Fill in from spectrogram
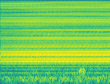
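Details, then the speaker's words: Amana condensing unit, under warranty, that cut out on low pressure, running after leak repair and recharge to correct superheat: loud steady single-pitch electrical buzz while the contactor is pulled in. Pitted contacts and ants inside; contactor replaced. "Alright, we got the charge right, but I see why the contactor's humming. If you look right here and you watch these little fellas crawl,"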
